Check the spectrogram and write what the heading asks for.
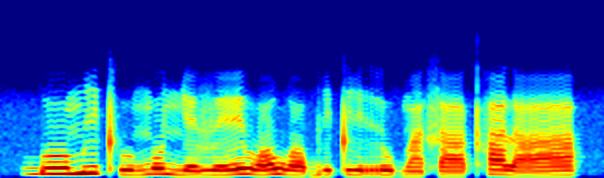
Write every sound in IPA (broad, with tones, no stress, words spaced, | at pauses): ɡ͡boː˦mi˦ tʰu˨ŋo˦ɲe˨ veː˨˦βɔ˨˦ wɔ˨bi˨ti˨ru˨ bã˨saː˨kʰa˦laː˨˦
